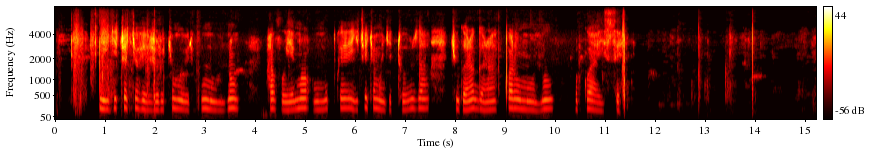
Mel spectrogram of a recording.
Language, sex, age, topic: Kinyarwanda, female, 25-35, health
